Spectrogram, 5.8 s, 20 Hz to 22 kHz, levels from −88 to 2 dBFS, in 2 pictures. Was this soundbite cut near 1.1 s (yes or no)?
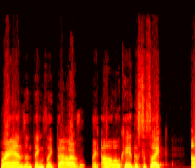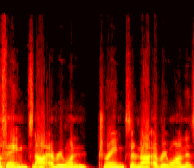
no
